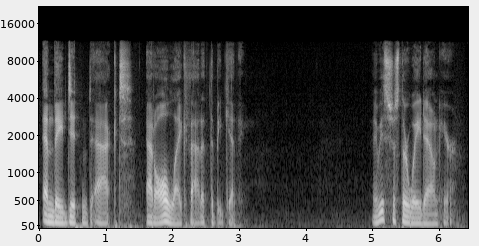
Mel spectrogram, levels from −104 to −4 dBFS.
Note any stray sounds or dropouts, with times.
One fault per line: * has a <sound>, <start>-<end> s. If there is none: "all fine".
all fine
